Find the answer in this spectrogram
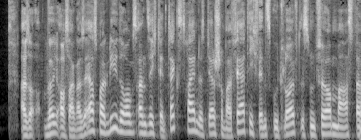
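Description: On a very clean recording with a silent background, a man speaks very fast in a dark, mellow, fairly high-pitched voice with lively intonation. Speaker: podcast host and software trainer. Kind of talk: casual chat.

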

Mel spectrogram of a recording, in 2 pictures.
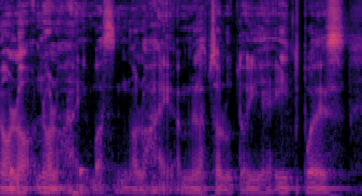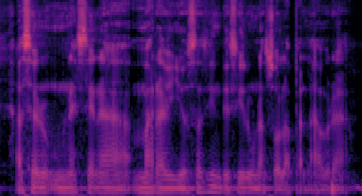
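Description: A man with a very deep, low voice speaks in a monotone, flat intonation at a moderate pace. Audible room echo surrounds his words. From Venezuela (Caracas). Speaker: actor and film director. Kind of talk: interview conversation. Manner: halting, repeats words.

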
